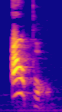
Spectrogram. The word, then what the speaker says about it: apple: Apple. Notice how when we say the word all together, we just hear one sound for P.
